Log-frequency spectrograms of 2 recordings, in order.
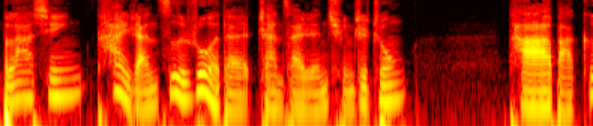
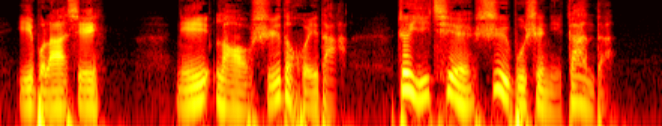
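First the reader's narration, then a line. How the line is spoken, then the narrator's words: Stern elder questioning. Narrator (Chinese): 长者厉声的问道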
